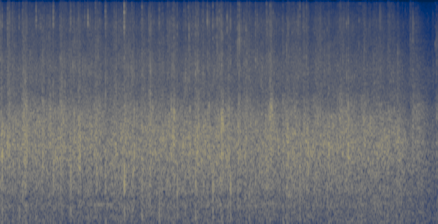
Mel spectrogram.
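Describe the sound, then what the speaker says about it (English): An audience at a gold induction ceremony gives Governor Askew a full, sustained round of applause, a dense and loud wash of clapping that eases off slightly at the very end. "We should give him a round of applause."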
